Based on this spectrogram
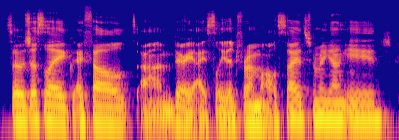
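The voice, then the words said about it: American stateside-sounding accent. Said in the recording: “if you can listen to my accent ... why do you talk like a white stateside person? They would say like a Yankee.”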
